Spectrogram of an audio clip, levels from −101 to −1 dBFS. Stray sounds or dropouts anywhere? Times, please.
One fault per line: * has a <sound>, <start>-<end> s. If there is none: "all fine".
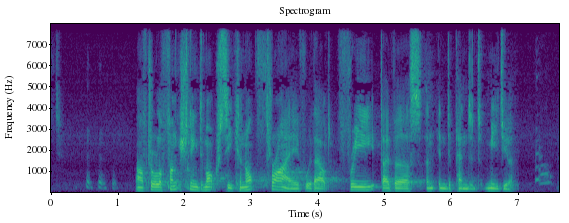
* has a laugh, 0.4-1.0 s
* has a bark, 7.2-7.6 s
